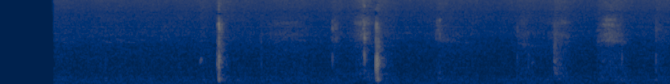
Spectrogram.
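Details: Week-old newborn with hiccups: two sharp, brief hiccup sounds, then a few fainter ones in a quiet room.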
